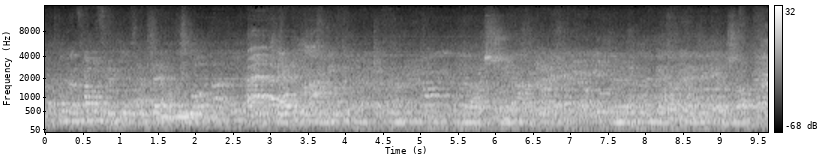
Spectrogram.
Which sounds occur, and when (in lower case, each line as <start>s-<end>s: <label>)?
0.0s-2.6s: female speech
0.0s-9.6s: speech babble
2.7s-3.3s: shout
3.4s-4.3s: female speech
5.0s-5.4s: female speech
5.6s-6.0s: female speech
5.9s-6.1s: squeal
6.2s-7.2s: speech
6.6s-7.6s: man speaking
7.7s-9.3s: female speech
